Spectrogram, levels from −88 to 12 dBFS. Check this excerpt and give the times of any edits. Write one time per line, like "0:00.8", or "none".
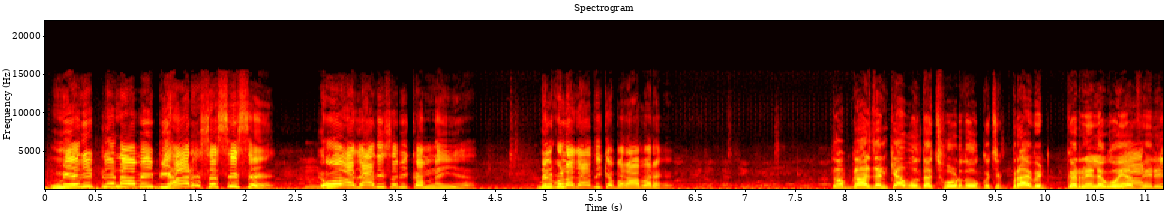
none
